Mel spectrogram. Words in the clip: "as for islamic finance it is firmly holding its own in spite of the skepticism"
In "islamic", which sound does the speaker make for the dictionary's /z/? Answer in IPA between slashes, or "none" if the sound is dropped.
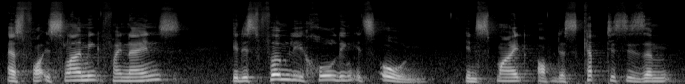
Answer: /s/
